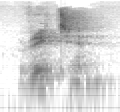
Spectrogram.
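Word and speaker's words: written: তারপর right, রোট, রিটেন, এখানেও কিন্তু উচ্চারণগত বিষয়টা মনে রাখতে হবে, রাইটেন না।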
